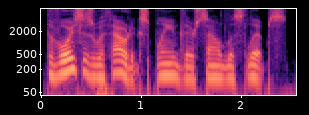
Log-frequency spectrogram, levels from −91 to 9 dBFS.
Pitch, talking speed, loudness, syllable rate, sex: 135 Hz, 165 wpm, -18 LUFS, 5.1 syllables/s, male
